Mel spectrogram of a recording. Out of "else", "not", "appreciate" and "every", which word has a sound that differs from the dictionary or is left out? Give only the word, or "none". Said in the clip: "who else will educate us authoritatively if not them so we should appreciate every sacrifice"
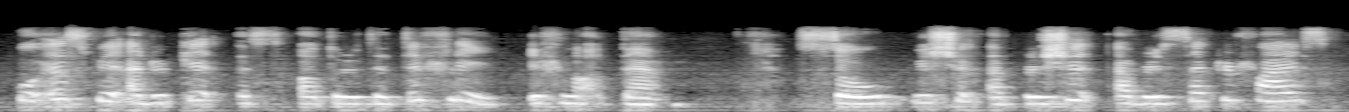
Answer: else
